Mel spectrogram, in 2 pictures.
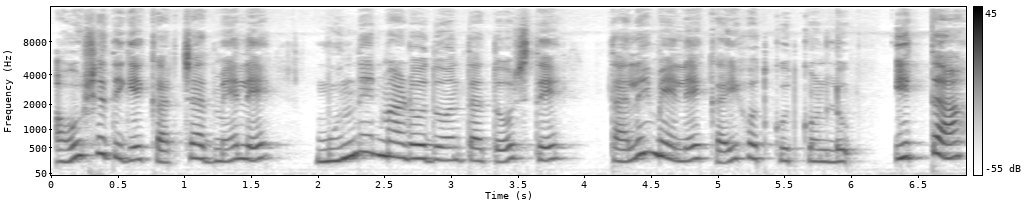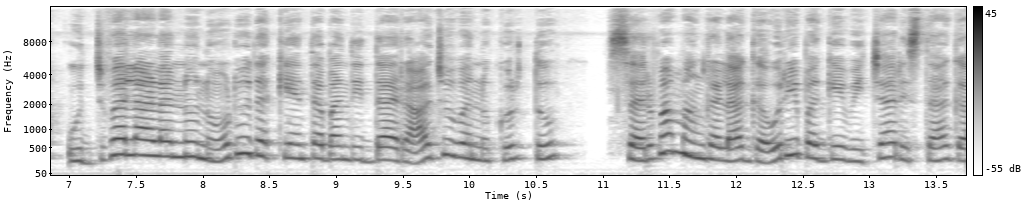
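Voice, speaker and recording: A woman narrating an emotional village story in a steady, emotive scripted reading. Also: high-pitched, a little slow.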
